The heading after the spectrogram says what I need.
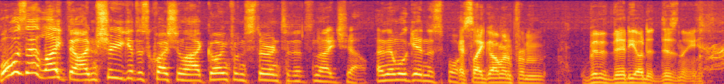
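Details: Adult man speaking in conversation; Normal fluent speech.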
